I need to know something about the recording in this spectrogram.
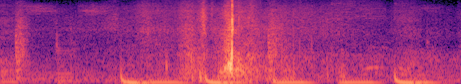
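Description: A golf iron striking a ball off grass turf: one sharp, crisp strike about a second in, a well-struck shot. Background music plays quietly underneath.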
